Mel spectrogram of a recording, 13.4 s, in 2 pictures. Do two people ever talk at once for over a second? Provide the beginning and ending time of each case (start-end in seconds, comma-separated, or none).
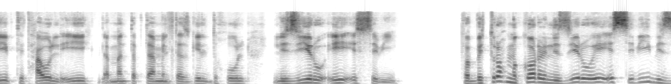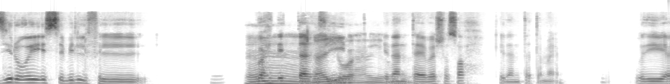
9.3-10.9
